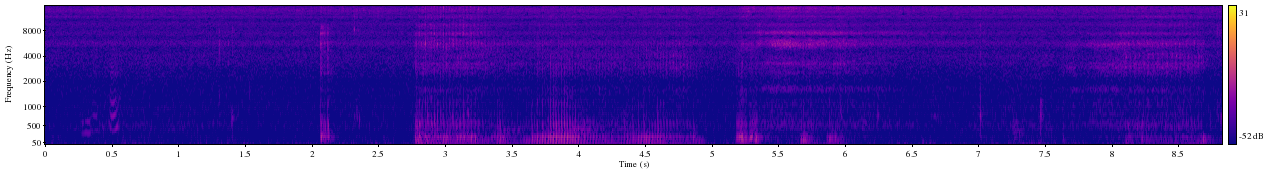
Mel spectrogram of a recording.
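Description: Irregular low snorting snores from a sleeping dog, one long rumbling breath with a few short snuffles around it; snoring.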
